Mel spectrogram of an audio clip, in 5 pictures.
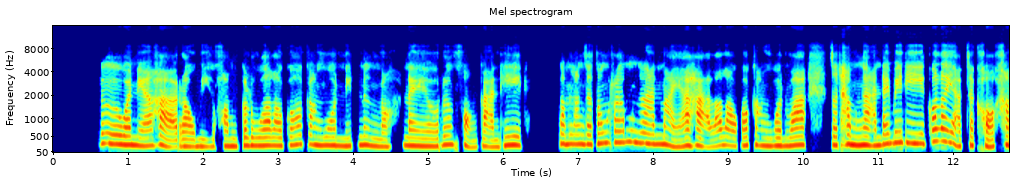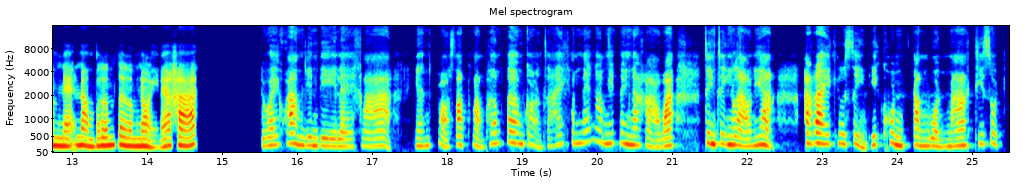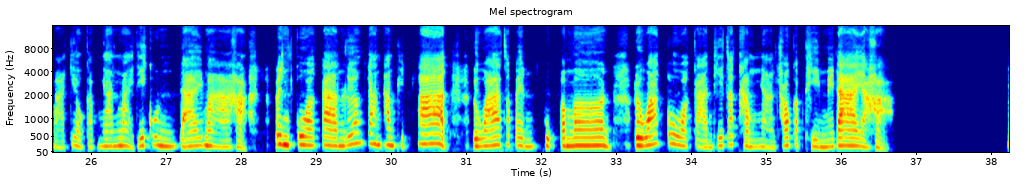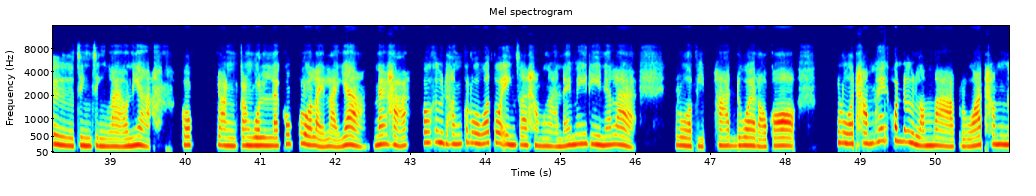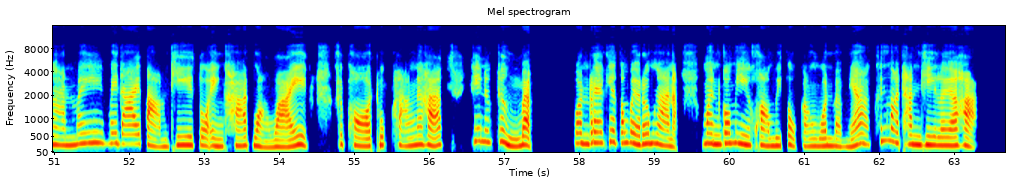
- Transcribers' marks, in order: sigh
- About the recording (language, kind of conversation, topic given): Thai, advice, คุณกังวลว่าจะเริ่มงานใหม่แล้วทำงานได้ไม่ดีหรือเปล่า?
